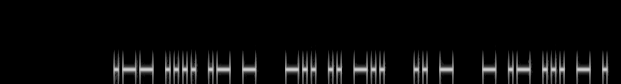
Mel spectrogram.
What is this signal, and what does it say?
Morse code, heard as a keyed tone, about 28 wpm, 700 Hz. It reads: WHAT DID IT TASTE
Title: Sentences from Top 1100 Words 28wpm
